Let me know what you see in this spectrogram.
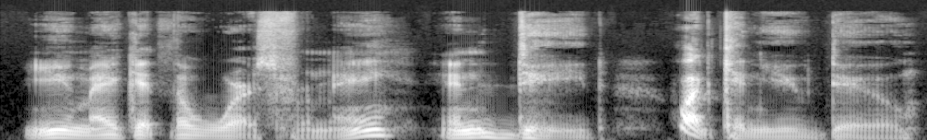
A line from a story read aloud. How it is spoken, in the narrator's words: the carter grumbled to himself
